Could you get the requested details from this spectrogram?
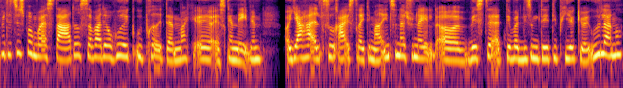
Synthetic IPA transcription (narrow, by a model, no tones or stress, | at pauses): pʰɒ̽d̥e̝t͡sʰiðˠsb̥ɔ̽ŋ̰d̥ʋɒjɑ̈ɪsd̥ɑ̈ːd̥əð̞̩ˠsɒ̽ʋɑ̈d̥eɒʊɐɦo̝ːðˠe̝ɡ̥əuðˠpʰʁɛð̩ˠid̥ænmɑ̈ːɡ̥æsɡ̥ænɛ̰ːʋjən | ʔɒ̽jɑ̈ɪɦɑ̈ʔæl̰t͡sʰið̞̰ˠʁɑ̈ɪ̰sd̥ʁɛɡ̥̚d̥imɑːð̞̩ˠe̝nd̥ɐnæɕo̝nɛ̰ːld̥ɒ̽ʋe̝sd̥əʔæd̥e̝ʋɑ̈lisɒ̽md̥e̝d̥ipʰiːɐɡ̥jo̝ɐiʔuð̞ˠlæn̰ð̩ˠ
